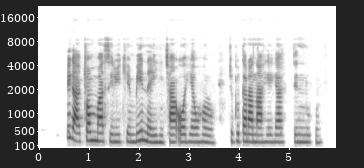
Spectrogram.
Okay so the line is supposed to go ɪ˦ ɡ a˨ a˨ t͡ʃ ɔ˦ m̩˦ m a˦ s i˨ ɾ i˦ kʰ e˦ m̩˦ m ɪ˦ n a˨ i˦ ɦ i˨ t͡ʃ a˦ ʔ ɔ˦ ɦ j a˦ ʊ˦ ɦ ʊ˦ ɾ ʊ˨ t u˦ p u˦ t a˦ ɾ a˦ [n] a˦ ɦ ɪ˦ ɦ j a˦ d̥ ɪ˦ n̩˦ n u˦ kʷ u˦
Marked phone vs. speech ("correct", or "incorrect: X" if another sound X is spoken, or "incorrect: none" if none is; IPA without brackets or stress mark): correct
